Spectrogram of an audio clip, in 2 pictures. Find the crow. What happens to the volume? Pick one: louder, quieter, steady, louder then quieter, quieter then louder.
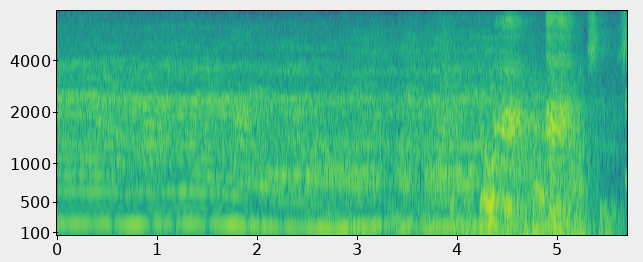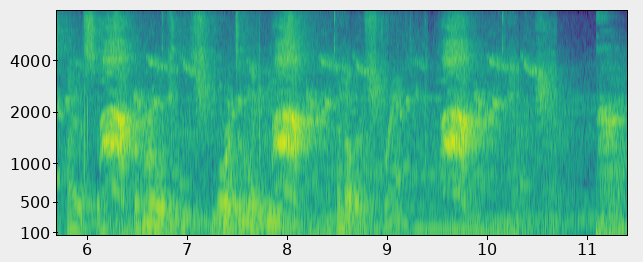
louder.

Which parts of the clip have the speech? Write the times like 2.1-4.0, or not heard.
3.9-9.2.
